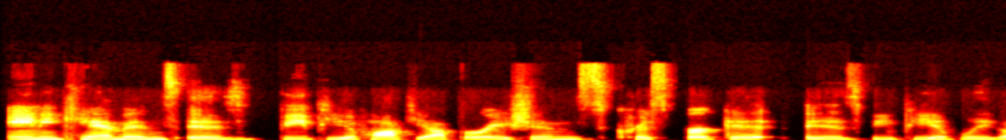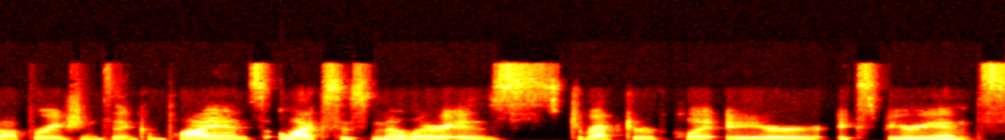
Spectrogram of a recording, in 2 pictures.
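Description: A woman's voice: mid-range voice, steady tone, moderate pace, few pauses, a little mellow, dry recording. A woman chatting casually on a podcast, opinionated and rambling with lots of ums. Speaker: podcast co-host. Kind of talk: casual chat.

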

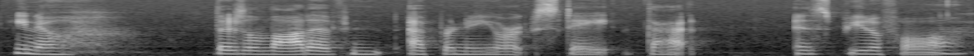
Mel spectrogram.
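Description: A woman's voice: mid-range voice, flat delivery, moderate pace, creaky. A woman co-hosting a podcast in casual, rambling chat, laughing often. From Ontario, Canada. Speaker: podcast co-host.

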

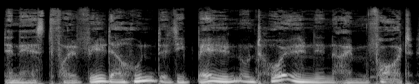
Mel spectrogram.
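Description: A man voicing a grave castle lord who warns a traveller in a low, hushed voice. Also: big pitch swings, measured pace, husky, dry recording, studio quality, faint music behind, exaggerated voice. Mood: ominous. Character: grave middle-aged castle lord, warning.

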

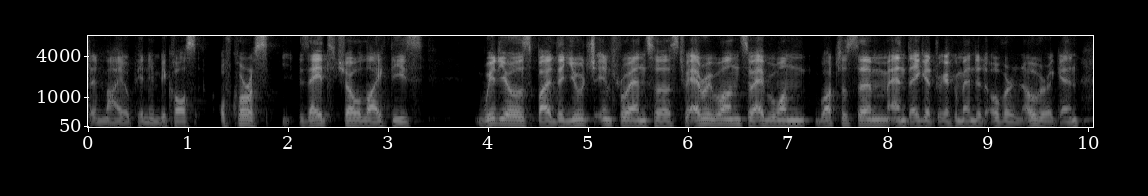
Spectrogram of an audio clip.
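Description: A man with a German accent in a relaxed podcast conversation, thinking aloud with frequent restarts and asides. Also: mid-range voice.

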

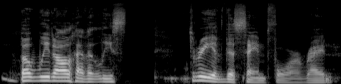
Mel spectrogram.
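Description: A man's voice: mid-range voice, sing-song, a little slow, no echo. A man hosting a casual podcast chat, playful and jokey as he steers the topics. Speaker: podcast host.

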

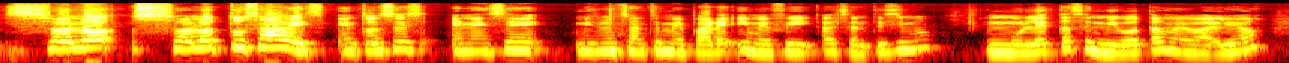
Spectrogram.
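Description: Woman guest, heartfelt testimony, hesitant repeats, mid pitch. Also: fairly bright tone. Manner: earnest, halting, repeats words. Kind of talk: personal faith testimony.

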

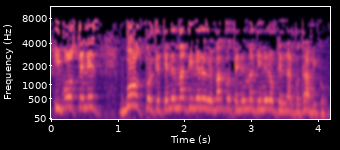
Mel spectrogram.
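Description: A man's voice: very high-pitched, fast, a crowd in the background. A Guatemalan man on a sports radio panel, provocative and teasing, repeating himself to hold the floor. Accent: Guatemalan Spanish. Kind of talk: heated radio debate. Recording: dull radio broadcast sound, faint noise.

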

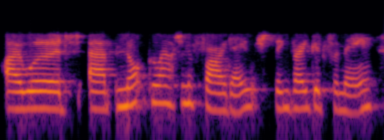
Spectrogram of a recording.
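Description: A woman's voice: medium pitch, a little fast. A woman in her thirties from Switzerland with a mixed international English accent, chatting candidly as an interview guest, with many fillers. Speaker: guest, founder of a business. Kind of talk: casual interview. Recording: tinny phone-like line.

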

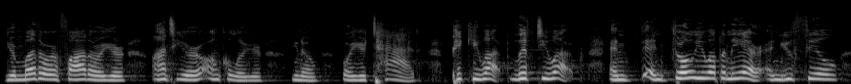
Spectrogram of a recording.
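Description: A woman pastor hosts a conversation during a service, rambling with preacherly emphasis. Her mellow voice is on the high side, moving at a moderate pace with hardly any pauses, and a long hall reverb fills the recording.

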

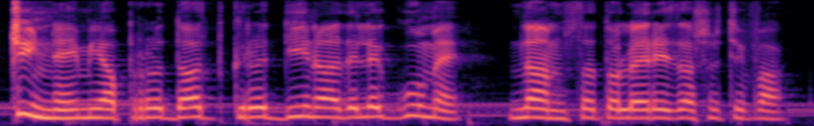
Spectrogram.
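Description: A woman voicing a hungry male wolf who grows vegetables, speaking in drawn-out exclamations. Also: mid-range voice, little pitch movement, a little mellow, faint music behind, natural voice. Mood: angry. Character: hungry gardening wolf, male, gruff then kind.

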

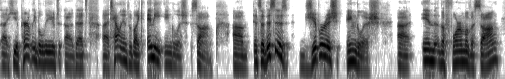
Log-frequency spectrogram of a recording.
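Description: A man hosting a casual panel discussion, often filling pauses with "uh" and "um". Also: medium pitch. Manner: fills pauses with "uh" and "um". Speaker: podcast host.

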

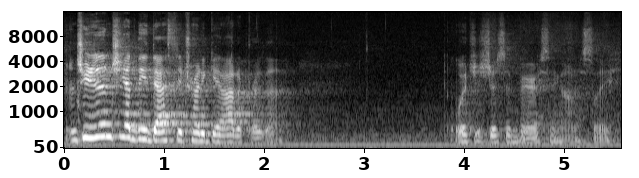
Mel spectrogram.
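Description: A young woman co-hosts a casual podcast, chatting in a rambling way and filling her sentences with "like". Her voice sits at an ordinary pitch. It rings out in a reverberant room with a long echo and a faint hum. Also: animated, fast, creaky, a bit bright. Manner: chatty, many fillers, rambling retellings. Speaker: podcast co-host. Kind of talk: casual chat.

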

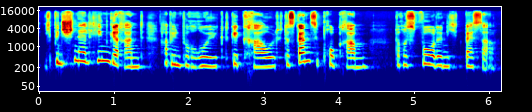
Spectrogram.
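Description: A woman's voice: on the high side, a little slow, a little mellow, voice pushed up, lightly acted. A woman reading a children's audiobook, voicing an agitated, tearful girl who cares for farm animals. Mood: distressed. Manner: agitated, pleading, raised voice.

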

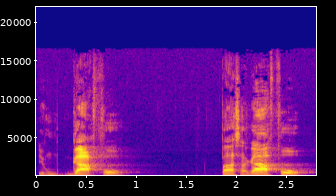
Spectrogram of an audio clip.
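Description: A man from Venezuela with a Venezuelan Spanish accent, joking in slangy, animated casual chat. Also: medium pitch, slow, slightly rough.

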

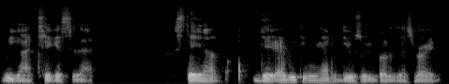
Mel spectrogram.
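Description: Young man, low voice, mellow tone, laid-back storytelling, dry close sound. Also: fast, breathy edge, dry recording. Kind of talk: casual chat.

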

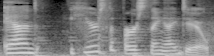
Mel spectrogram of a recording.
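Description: A woman's voice: medium pitch, very animated, a little slow, a bit bright. Brief: friendly woman podcaster, coaching tone, conversational, light music bed. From Florida. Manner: chatty, encouraging, asks "right?" often. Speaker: podcast host; real estate agent and video coach. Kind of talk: casual solo podcast talk.

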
